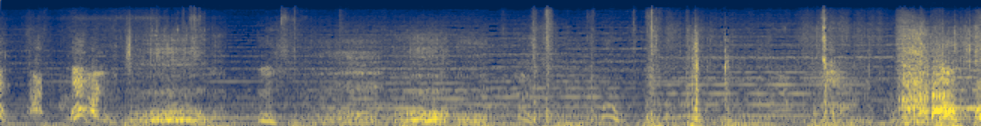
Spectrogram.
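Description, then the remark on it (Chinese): A hound in a courtyard barks and growls in repeated rough, harmonic bursts throughout, loud and agitated, as it chases a man running flat out, with scuffling noise between barks and a louder burst of activity near the end. “然而他的钩枪正好挂到了院子里面的猎犬，被追着一路狂奔。”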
